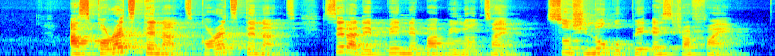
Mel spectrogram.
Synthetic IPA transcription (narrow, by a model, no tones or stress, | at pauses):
askɔɹɛk̚ttɛnãntkɔɹɛk̚ttɛnãnt | sedatdepenɛvabilɔ̃ŋtãɪ̃m | soʃinoɡopeʔɛkstɹafãɪn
